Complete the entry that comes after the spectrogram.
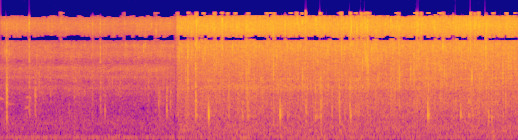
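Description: Oil in a cooking pan sizzling and crackling as chopped onions fry, with scattered sharp pops. About two seconds in, the sizzle abruptly jumps much louder and denser.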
